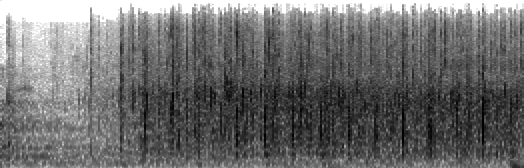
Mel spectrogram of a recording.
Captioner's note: applause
